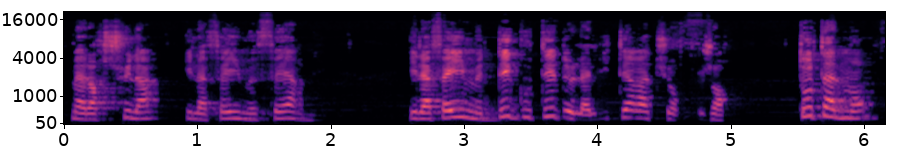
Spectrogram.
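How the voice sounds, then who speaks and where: A young adult woman, a book vlogger, chats casually to the camera about her books from a room at home. Her voice is fairly high and slightly darkish, her pace a touch quick, and she uses lots of fillers and corrects herself often.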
